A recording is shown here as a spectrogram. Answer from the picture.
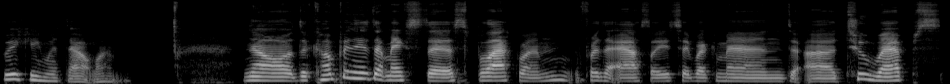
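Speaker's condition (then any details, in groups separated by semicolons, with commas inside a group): Bulbar onset ALS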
